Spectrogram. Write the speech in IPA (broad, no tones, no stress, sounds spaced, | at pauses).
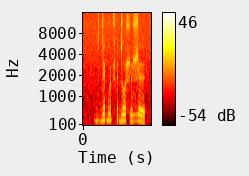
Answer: d ə d ɛ ɡ o ʈʰ ə d o ɬ ʉ ɮ ɘ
